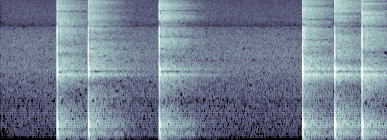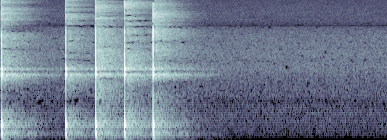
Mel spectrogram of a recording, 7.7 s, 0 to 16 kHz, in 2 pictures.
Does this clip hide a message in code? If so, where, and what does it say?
Yes: tap code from 0.6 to 5.4 s, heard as taps on a table, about 4 knocks a second, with room echo. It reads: FT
